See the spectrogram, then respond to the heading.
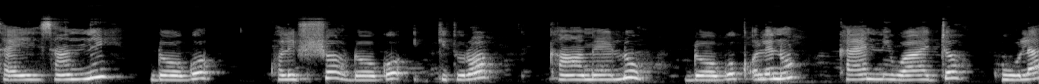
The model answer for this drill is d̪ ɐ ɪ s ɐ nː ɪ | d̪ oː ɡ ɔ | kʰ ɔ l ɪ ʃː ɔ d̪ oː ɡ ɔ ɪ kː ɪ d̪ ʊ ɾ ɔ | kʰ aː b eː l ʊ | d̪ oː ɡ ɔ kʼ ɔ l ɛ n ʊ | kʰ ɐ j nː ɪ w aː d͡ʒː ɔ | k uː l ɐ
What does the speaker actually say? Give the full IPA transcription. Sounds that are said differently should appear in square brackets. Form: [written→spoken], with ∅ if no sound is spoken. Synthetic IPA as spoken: [d̪→t̪] ɐ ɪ s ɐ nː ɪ | d̪ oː ɡ ɔ | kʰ ɔ l ɪ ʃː ɔ d̪ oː ɡ ɔ ɪ kː ɪ [d̪→t̪] ʊ ɾ ɔ | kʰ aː [b→m] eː l ʊ | d̪ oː ɡ ɔ kʼ ɔ l ɛ n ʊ | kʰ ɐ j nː ɪ w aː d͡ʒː ɔ | k uː l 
